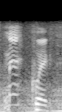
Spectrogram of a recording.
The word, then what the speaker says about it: meh quig: Meh quig. Or meh quig. But meh quig is the way to really say it.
